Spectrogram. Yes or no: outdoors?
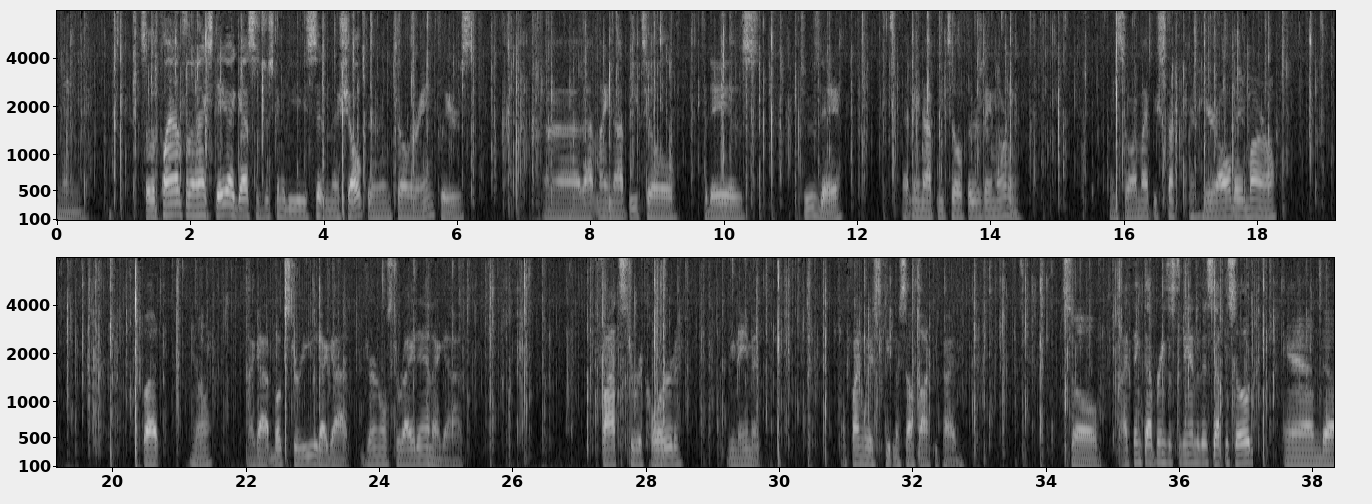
yes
